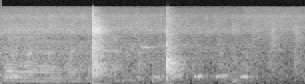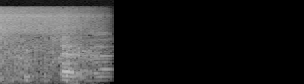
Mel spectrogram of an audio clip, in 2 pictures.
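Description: A man laughing in short pulses, with two sharp smacks about one second and a second and a half in. The sound cuts off abruptly to silence about four seconds in.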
